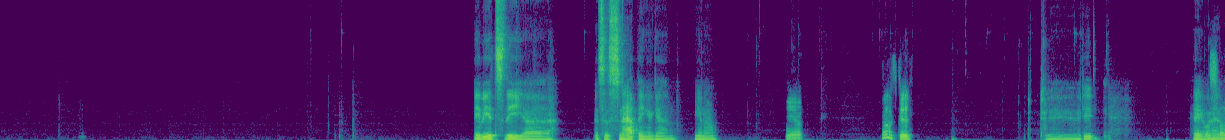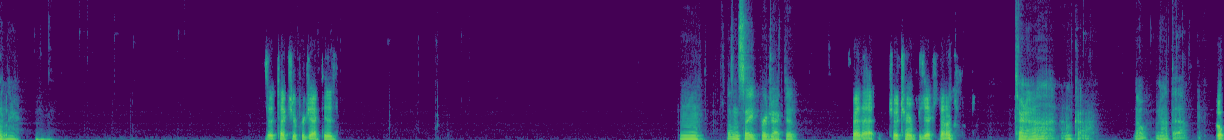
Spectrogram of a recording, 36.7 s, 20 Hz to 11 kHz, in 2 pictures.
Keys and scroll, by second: 11.9 Return, 12.3 space, 12.4 ↻, 14.2 b, 16.4 space, 17.5 super+z, 18.9 b, 23.1 space, 29.9 Escape, 35.6 Escape.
